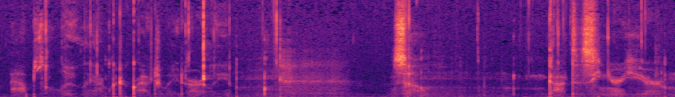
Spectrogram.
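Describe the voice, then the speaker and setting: A young adult with an American accent tells casual, self-effacing personal stories in an ASMR mukbang whisper, chewing while talking between bites. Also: low-quality recording. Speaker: video creator and actor.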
